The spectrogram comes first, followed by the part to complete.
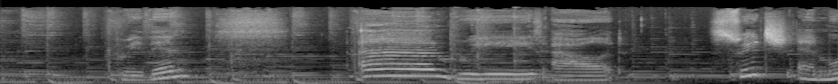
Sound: breathes in deeply

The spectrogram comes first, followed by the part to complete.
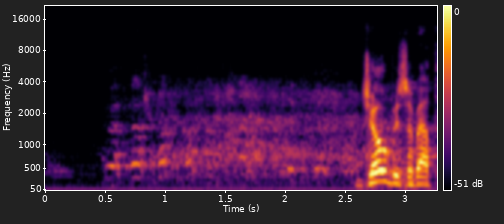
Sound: congregation laughing

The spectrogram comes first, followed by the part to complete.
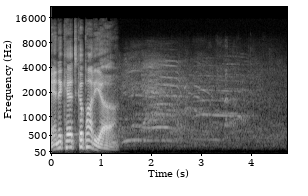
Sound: cheers

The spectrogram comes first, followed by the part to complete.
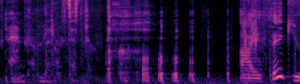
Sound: chuckles

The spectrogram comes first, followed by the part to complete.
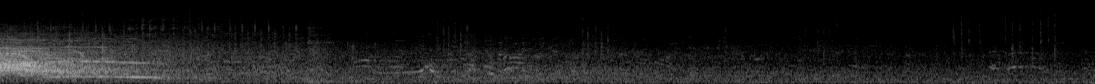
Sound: cheering

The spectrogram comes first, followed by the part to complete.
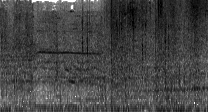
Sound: explosion; people screaming; ominous music playing

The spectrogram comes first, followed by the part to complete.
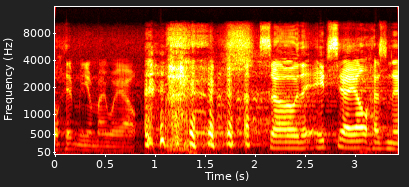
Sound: laughter

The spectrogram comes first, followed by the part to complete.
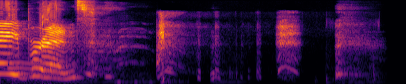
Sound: cast laughing

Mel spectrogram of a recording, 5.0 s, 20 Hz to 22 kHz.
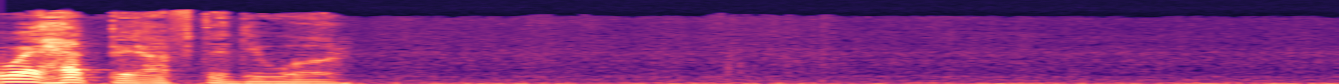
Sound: pauses for 10 seconds

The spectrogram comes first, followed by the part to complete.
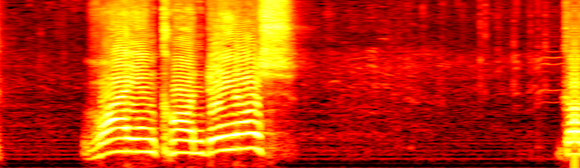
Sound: speaking foreign language; laughing

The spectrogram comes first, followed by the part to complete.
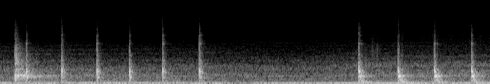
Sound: dull thumping; hollow thumping

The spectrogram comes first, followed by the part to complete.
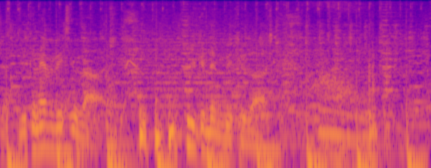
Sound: laughs

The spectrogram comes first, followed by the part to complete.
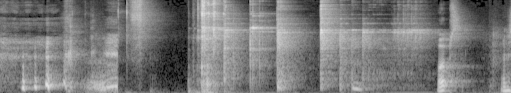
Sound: laughs; bottle caps falling

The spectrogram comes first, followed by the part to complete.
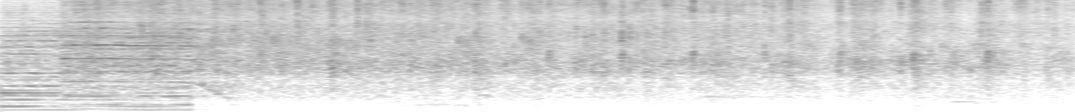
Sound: congratulatory music; cheering and applause

